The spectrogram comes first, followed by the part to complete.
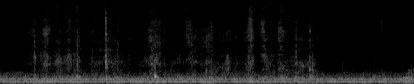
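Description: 1983 Topps baseball cards being flipped through by hand in their cardboard vending box: a run of quick papery ticks and scrapes as the cards are thumbed. A steady low hum runs underneath.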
